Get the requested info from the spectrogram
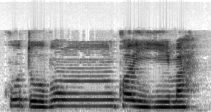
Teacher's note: tanwin bertemu dengan qaf, bacaannya adalah dengan dengung 2 harakat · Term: ikhfa hakiki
